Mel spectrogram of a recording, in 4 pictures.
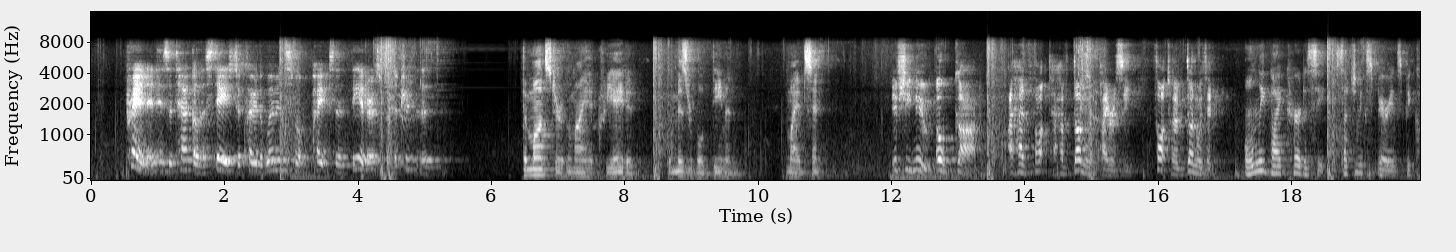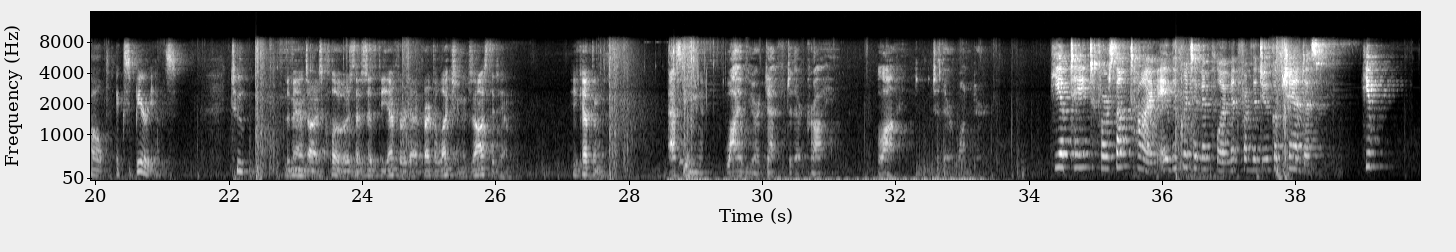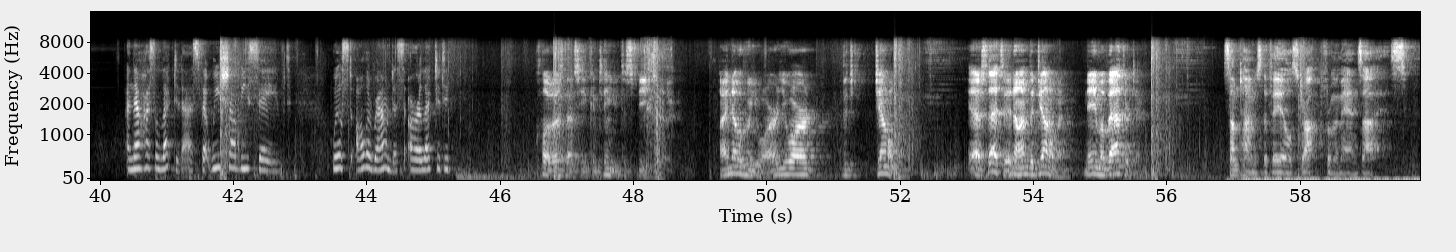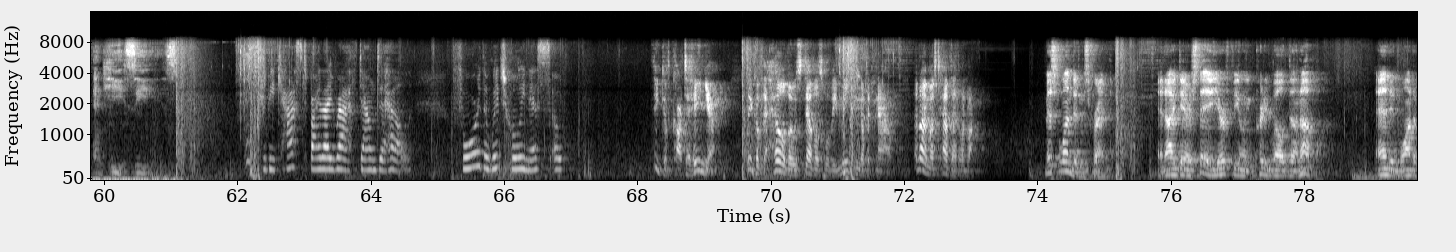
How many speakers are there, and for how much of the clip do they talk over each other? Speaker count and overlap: eight, no overlap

